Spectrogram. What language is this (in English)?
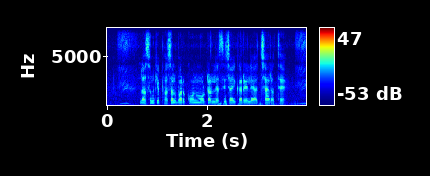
Chhattisgarhi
